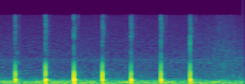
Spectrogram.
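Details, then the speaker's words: Seven evenly spaced percussion taps with a hollow note over the abdomen, with all nine regions expected resonant rather than dull: normal resonant abdominal percussion note. "I would expect all regions to be resonant like"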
